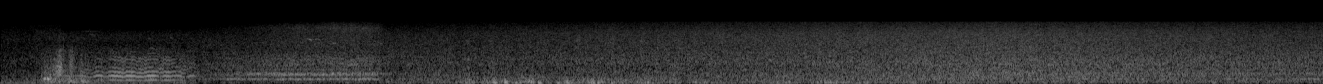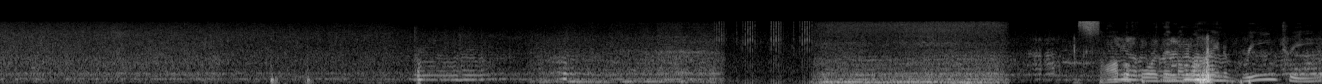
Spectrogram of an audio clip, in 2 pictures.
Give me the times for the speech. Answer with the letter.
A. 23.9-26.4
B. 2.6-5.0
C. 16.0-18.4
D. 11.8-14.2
A.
